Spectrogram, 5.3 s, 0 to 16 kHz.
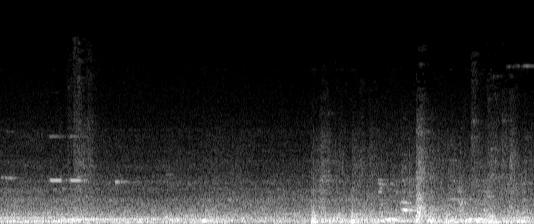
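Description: Tosaden Kotsu 700-series tram running, heard from inside the car: a steady hum from the running gear, then sharp knocks of the wheels over rail joints from about three seconds in.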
